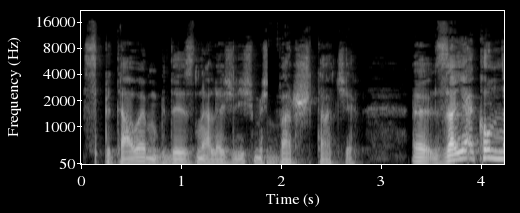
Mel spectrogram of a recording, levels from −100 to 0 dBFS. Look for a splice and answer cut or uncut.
cut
